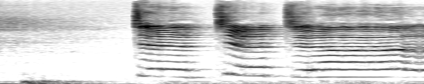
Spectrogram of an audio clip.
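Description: A person singing a short unaccompanied phrase of three notes, the last one held steady.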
